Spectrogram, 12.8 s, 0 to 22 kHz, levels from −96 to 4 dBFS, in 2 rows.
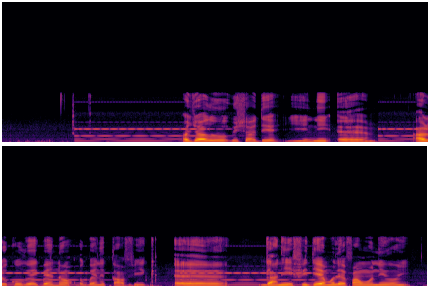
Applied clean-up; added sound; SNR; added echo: none; Keyboard (musical); 17 dB; none.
